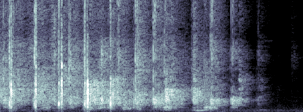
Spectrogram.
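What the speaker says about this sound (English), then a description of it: "So a round of applause for Andreas Rudono." Audience applause at a live workshop session, a burst of clapping from a room of people that builds briefly and then dies away to silence after about two and a half seconds.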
